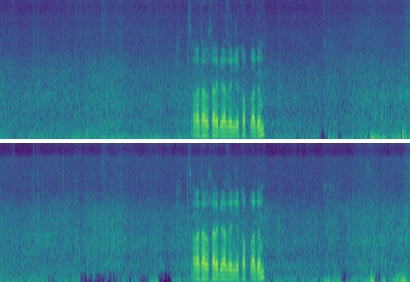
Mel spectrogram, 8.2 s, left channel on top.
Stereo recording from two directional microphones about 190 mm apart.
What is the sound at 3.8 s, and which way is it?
Speech, 10° left (ahead or behind).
